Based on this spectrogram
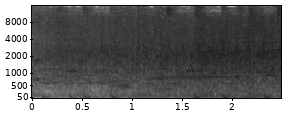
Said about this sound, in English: Give them the applause.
